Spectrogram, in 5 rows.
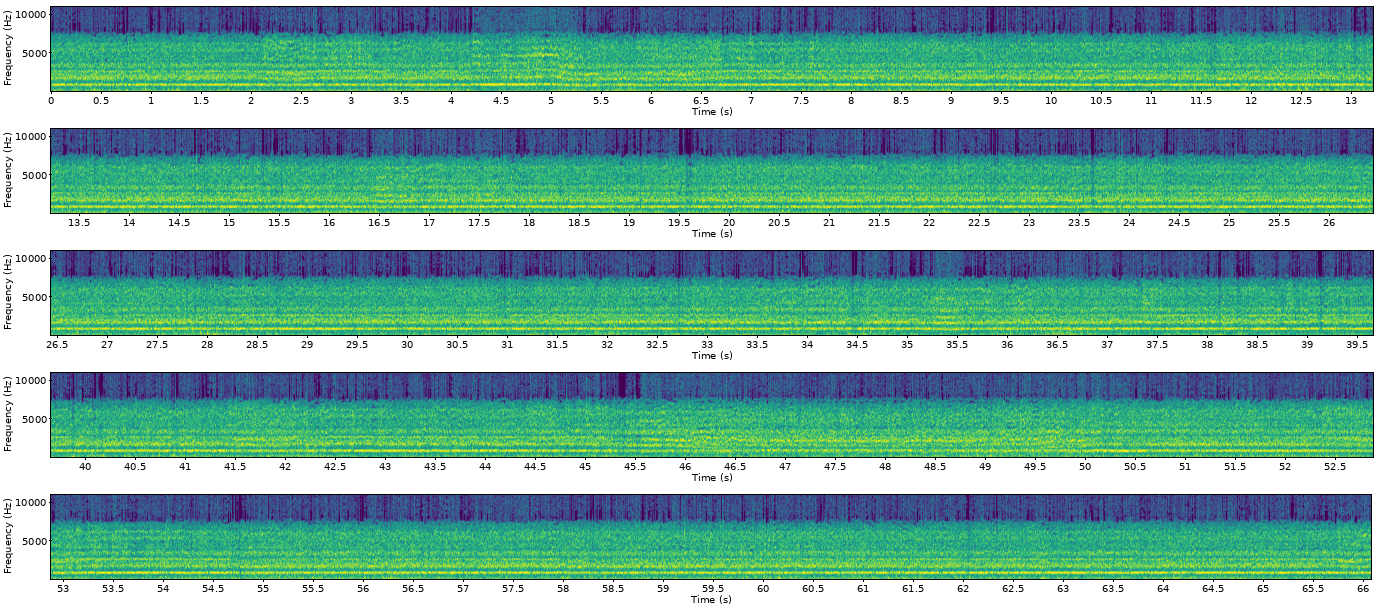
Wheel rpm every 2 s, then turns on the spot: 230, 230, 230, 220, 230, 230, 230, 230, 230, 230, 230, 230, 240, 230, 230, 230, 230, 230, 230, 230, 230, 230, 230, 180, 170, 230, 220, 230, 230, 230, 240, 230, 240.
none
